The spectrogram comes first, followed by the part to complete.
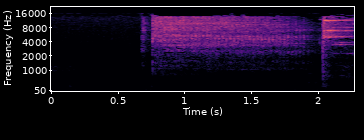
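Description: Sparse percussion: a ringing metallic stroke dies away, then about three-quarters of a second in a steady rasping, hissing noise starts suddenly and holds for over a second.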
